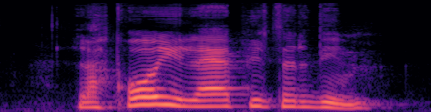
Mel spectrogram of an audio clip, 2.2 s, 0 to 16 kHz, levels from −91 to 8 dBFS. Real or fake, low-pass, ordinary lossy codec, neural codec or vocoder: fake; 14.4 kHz; none; codec, 32 kHz, 1.9 kbps, SNAC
